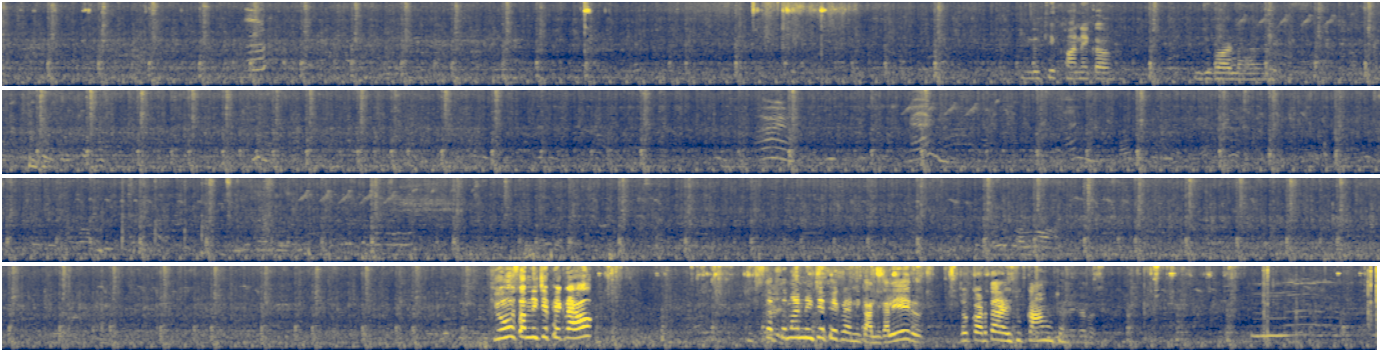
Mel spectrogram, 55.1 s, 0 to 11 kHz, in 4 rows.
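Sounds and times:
engine running: 0.0s - 55.0s
machine rumbling with regular clicks: 0.0s - 55.0s.

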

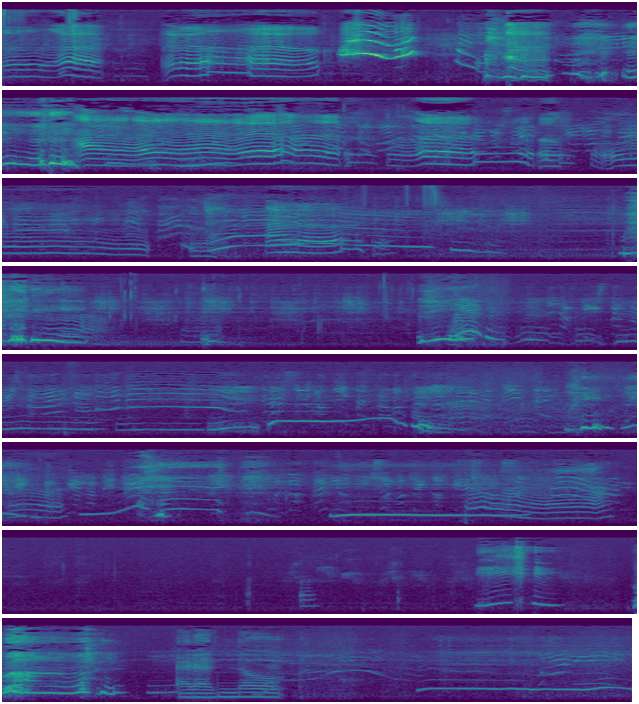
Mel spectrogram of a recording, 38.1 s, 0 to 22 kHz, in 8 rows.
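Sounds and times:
baby making happy vocal sounds: 5.3s - 13.3s, 27.0s - 28.4s.

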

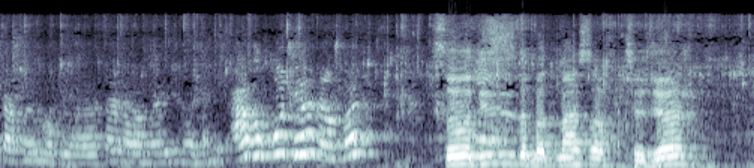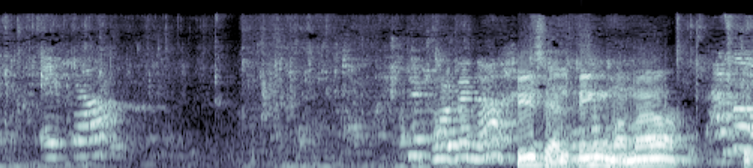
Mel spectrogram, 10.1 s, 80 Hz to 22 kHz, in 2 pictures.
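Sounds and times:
tap water running into metal sink: 0.0s - 10.0s.

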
